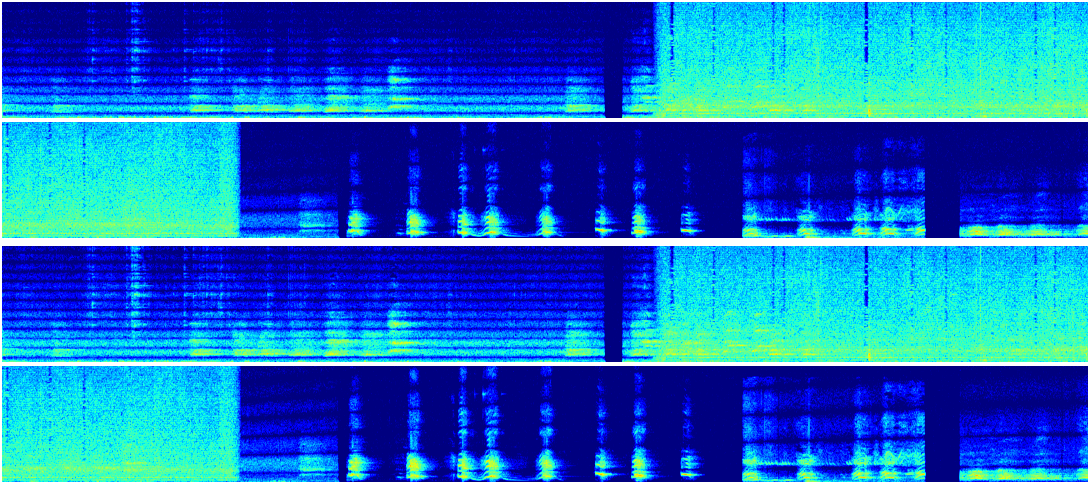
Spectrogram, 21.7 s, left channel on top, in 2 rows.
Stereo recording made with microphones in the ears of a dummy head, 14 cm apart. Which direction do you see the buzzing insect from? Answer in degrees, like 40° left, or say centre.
centre.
